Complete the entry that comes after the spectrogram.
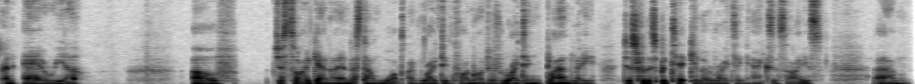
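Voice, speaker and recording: A man chatting in a relaxed ASMR style, rambling and self-deprecating with a wry touch, his voice husky and creaky. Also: low-pitched. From Britain. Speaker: ASMR YouTuber and playwright. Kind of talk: relaxed ASMR-style casual chat to camera.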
